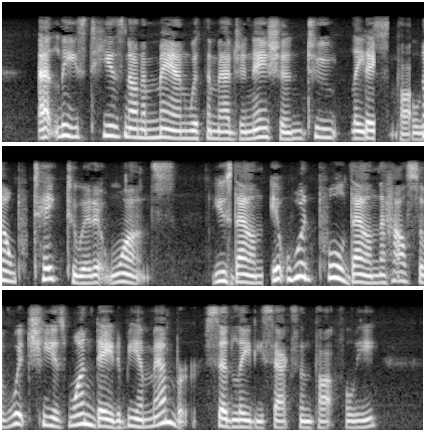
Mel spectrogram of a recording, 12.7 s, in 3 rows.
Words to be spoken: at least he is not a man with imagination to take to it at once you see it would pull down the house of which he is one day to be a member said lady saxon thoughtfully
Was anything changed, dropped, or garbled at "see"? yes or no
yes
